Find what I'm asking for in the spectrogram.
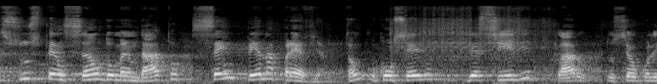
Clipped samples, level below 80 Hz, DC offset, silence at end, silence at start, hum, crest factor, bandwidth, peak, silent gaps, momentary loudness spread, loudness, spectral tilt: under 0.1%; -48 dBFS; under 0.1%; 0 s; 0 s; none; 12 dB; 16.5 kHz; -4 dBFS; none; 9 LU; -16 LUFS; -4.5 dB/octave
